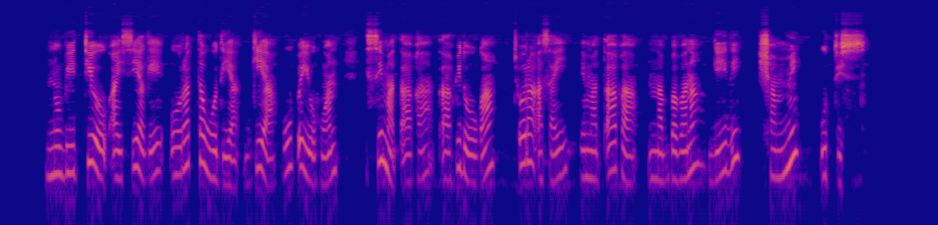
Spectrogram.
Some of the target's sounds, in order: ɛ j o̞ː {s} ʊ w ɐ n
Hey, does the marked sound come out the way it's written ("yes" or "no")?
no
